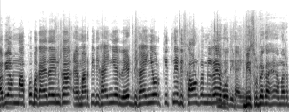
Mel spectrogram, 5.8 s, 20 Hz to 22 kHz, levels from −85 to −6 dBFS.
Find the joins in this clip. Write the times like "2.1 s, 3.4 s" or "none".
4.9 s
